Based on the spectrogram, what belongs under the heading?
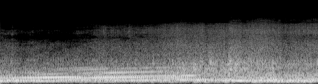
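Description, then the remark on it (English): A Ford Focus RS hatchback's engine revs hard, its rising drone steady and loud for a few seconds with a rough, crackly edge of exhaust pops, and no one speaking. “We Pop And Crack In A Ford Focus RS”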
